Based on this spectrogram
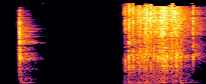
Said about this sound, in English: But for example, if you take a deck and you shuffle it, right? And I was doing this yesterday just to see.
